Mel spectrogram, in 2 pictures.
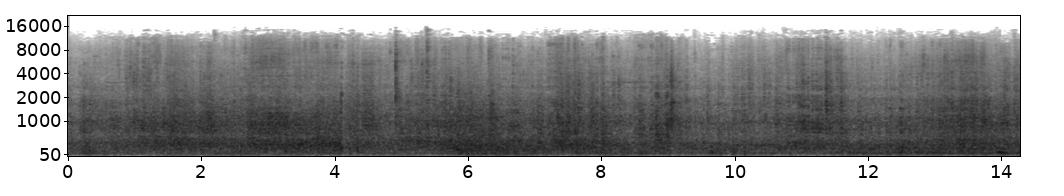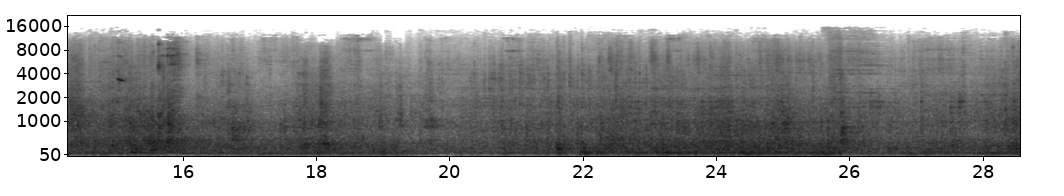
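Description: Freight train cars, tank cars and gondolas, rolling past on steel wheels: a steady rumble with repeated clacks as the wheels cross rail joints.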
